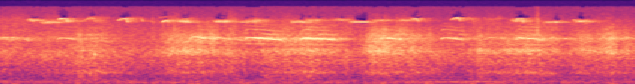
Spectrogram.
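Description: Faint rustling in dry leaves in short bursts every second or two, with thin, high bird chirps repeating over it.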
